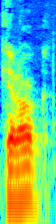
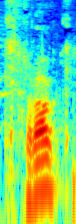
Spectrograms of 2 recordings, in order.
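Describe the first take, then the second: First: The name begins with a voiced G sound. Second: The name begins with a voiceless K sound. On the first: The speaker calls it wrong. "nicht Grog. Oder siehst du da vielleicht ein G in seinem Namen?" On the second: The speaker calls it right. "Krog, nicht Grog"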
